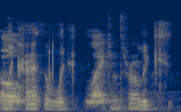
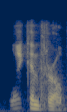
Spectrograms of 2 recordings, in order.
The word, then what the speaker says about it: Lycanthrope: How do you pronounce that? Lycanthrope. Lycanthrope.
